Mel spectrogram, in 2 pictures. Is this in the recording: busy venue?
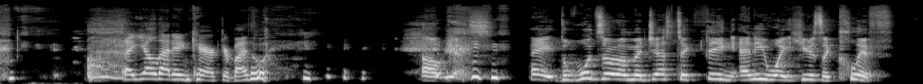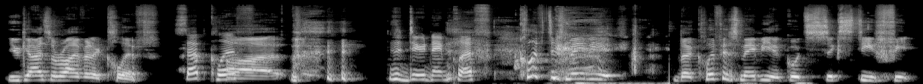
no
